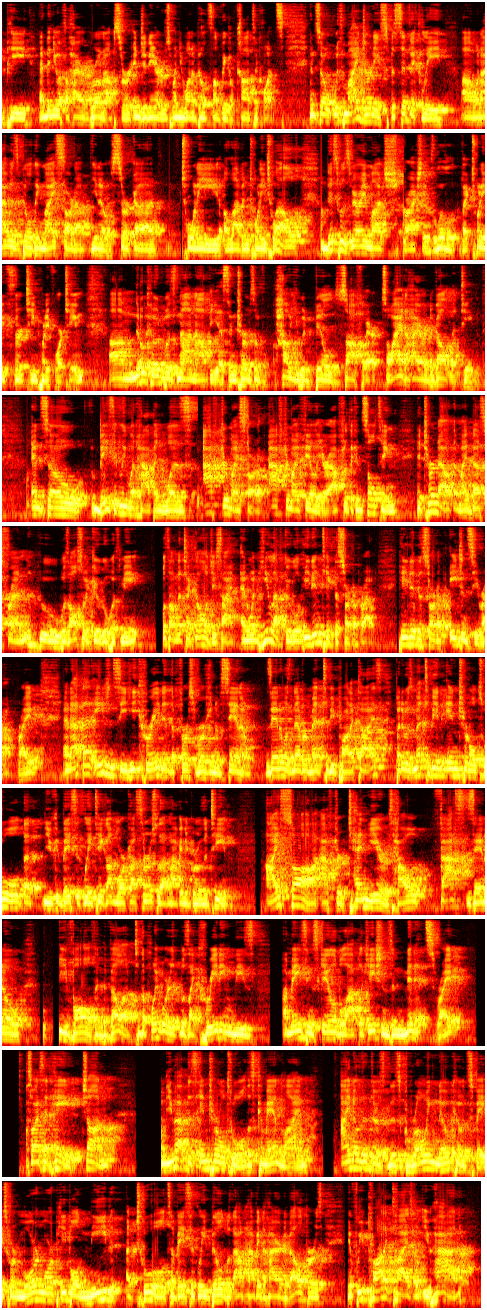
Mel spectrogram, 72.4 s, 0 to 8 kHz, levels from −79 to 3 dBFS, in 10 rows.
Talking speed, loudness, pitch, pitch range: 190 wpm, -11 LUFS, 100 Hz, 90-120 Hz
